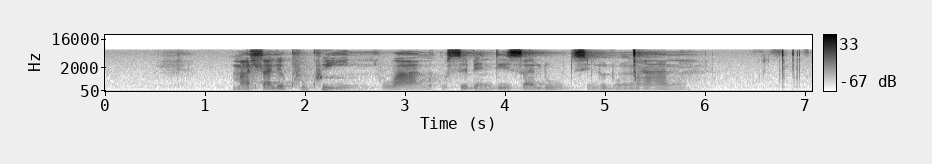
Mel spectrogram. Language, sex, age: Swati, male, 25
